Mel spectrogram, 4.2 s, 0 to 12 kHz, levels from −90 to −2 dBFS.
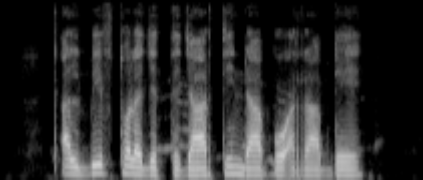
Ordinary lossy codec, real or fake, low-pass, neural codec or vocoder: Opus, 32 kbps; real; 10.8 kHz; none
